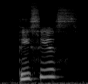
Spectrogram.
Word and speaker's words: Theseus: Ship of Theseus, which I have talked to... Theseus? I said that right.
